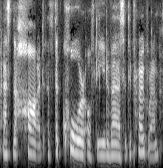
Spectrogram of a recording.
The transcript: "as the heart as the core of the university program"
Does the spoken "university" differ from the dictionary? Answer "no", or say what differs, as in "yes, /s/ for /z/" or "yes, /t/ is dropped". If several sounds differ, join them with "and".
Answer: no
